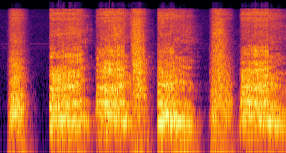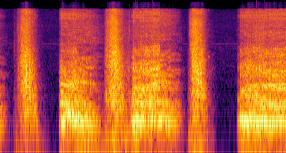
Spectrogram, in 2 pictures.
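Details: Angry bull bellowing in a pasture: a long sequence of loud, harsh, roaring calls, each about a second long, delivered in rapid bursts separated by short breaths.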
